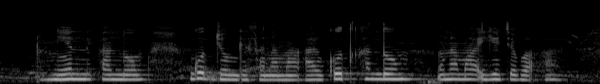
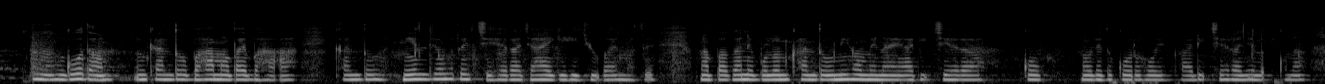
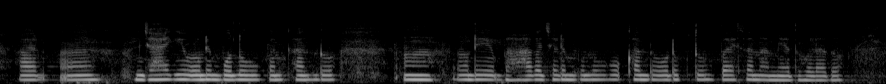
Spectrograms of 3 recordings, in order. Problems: none marked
